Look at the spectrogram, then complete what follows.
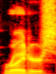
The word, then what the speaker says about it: Reuters: All right, so this is from Reuters, which is a Reuters.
